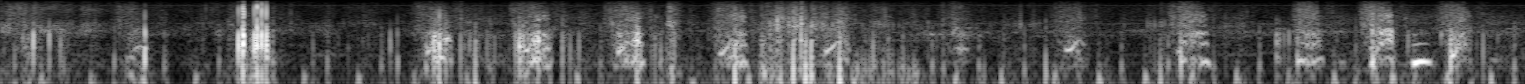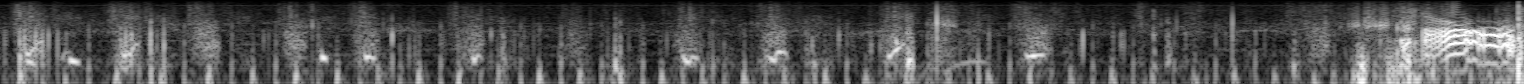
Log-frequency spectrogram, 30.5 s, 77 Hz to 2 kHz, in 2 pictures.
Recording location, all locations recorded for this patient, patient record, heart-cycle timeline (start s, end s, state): mitral valve (MV)
aortic valve (AV)+pulmonary valve (PV)+mitral valve (MV)
#Age: Infant
#Sex: Female
#Height: 57.0 cm
#Weight: 4.8 kg
#Pregnancy status: False
#Murmur: Absent
#Murmur locations: nan
#Most audible location: nan
#Systolic murmur timing: nan
#Systolic murmur shape: nan
#Systolic murmur grading: nan
#Systolic murmur pitch: nan
#Systolic murmur quality: nan
#Diastolic murmur timing: nan
#Diastolic murmur shape: nan
#Diastolic murmur grading: nan
#Diastolic murmur pitch: nan
#Diastolic murmur quality: nan
#Outcome: Abnormal
#Campaign: 2014 screening campaign
0.00	17.32	unannotated
17.32	17.43	S1
17.43	17.55	systole
17.55	17.65	S2
17.65	17.77	diastole
17.77	17.86	S1
17.86	17.99	systole
17.99	18.08	S2
18.08	18.20	diastole
18.20	18.31	S1
18.31	18.43	systole
18.43	18.50	S2
18.50	18.62	diastole
18.62	18.72	S1
18.72	18.84	systole
18.84	18.93	S2
18.93	19.02	diastole
19.02	19.13	S1
19.13	19.24	systole
19.24	19.35	S2
19.35	19.43	diastole
19.43	30.50	unannotated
